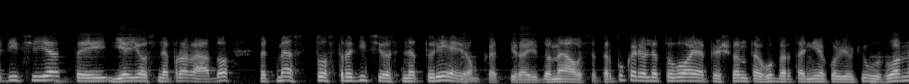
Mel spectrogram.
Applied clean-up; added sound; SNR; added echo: neural separator model SepFormer DNS4.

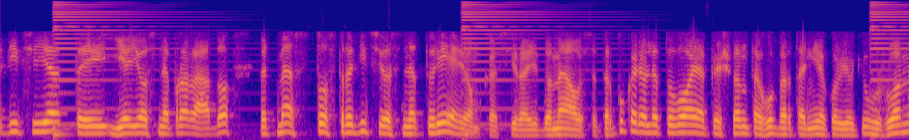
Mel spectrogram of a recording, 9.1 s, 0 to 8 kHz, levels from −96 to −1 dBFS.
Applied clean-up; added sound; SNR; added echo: none; Acoustic guitar; 18 dB; none.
